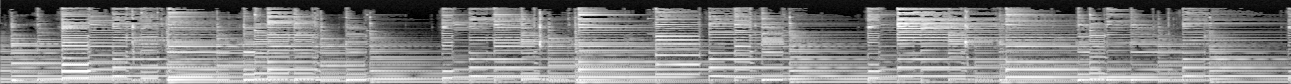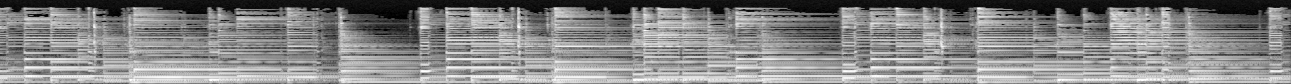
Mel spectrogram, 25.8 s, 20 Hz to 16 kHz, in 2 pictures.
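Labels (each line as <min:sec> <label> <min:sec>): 0:00.0 An acoustic guitar is played. 0:25.8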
